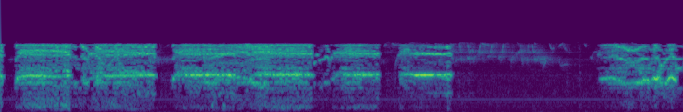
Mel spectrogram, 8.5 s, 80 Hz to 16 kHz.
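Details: At a peregrine falcon nest in Kawęczyn on 3 June 2022, with the mother feeding: loud, harsh, even-pitched wails in separate bursts of about a second, then a long near-silent gap before the cries resume.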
